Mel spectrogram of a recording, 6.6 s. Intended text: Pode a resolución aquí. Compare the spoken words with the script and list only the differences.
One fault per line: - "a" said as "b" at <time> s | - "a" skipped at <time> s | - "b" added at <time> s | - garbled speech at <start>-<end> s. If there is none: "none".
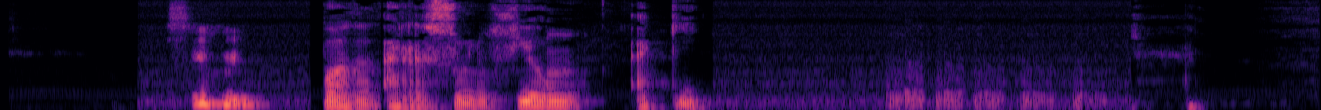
none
